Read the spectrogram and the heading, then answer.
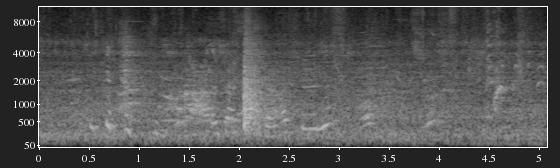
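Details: Australian magpies (Gymnorhina tibicen) at Zoo Berlin duet in a jumble of short fluting, warbling and gurgling notes jumping in pitch, with one sharp click midway and a busy murmur behind.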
